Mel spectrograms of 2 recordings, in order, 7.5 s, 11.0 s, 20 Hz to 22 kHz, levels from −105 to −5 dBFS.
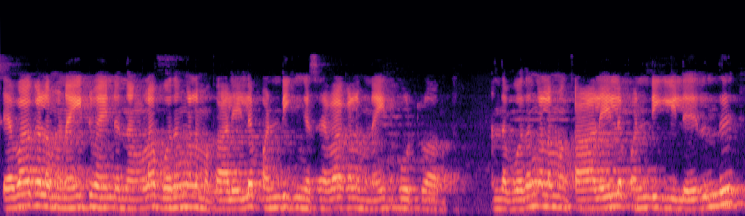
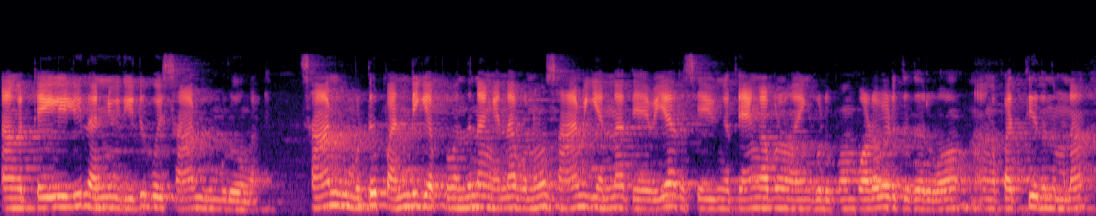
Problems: none marked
